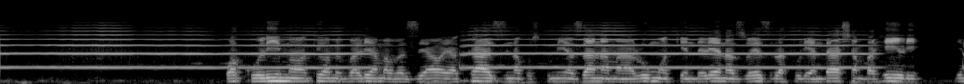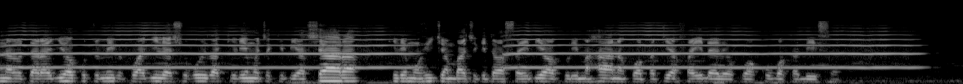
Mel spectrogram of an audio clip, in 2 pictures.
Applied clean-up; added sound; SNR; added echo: none; Trumpet; 1 dB; none.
